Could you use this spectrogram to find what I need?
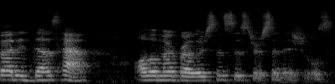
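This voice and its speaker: A woman at medium pitch with a Mexican accent. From Mexico, Juarez. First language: Spanish. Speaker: podcast host. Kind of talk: casual solo podcast talk. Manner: candid, unscripted.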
